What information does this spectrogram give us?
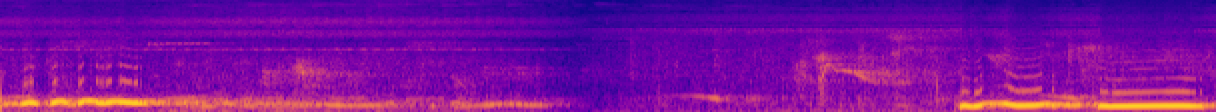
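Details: Pinon's imperial pigeon lure calls, male and female, recorded in Nabire, Papua, Indonesia: a low wavering moan fades out, a near-silent gap follows, then two loud, deep hummed notes return.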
